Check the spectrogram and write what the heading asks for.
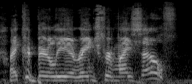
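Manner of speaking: high squeaky little voice. Acted. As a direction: pitch it up, small and squeaky. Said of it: "convey the squeaky high voice".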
